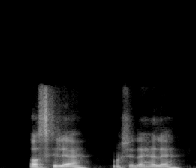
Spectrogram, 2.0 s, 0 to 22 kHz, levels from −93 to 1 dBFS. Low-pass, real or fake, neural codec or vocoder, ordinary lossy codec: 10.8 kHz; fake; codec, 24 kHz, 1.2 kbps, DualCodec; MP3, 96 kbps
